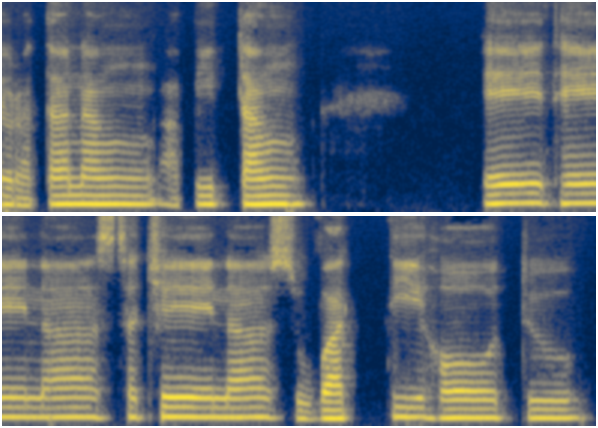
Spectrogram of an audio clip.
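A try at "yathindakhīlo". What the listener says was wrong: Okay, well, that was very good. Except for your long I again. Yatinda kilo.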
